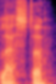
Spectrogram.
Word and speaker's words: Leicester: Lester which is spelt Lester or Lester but pronounced Lester there are lots of British place names that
